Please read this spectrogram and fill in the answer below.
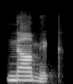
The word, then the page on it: gnomic: Indian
